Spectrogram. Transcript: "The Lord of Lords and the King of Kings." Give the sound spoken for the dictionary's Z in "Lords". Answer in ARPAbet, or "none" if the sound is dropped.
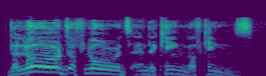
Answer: Z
